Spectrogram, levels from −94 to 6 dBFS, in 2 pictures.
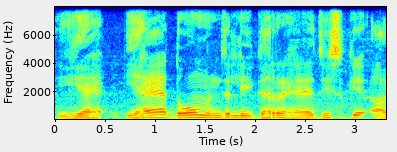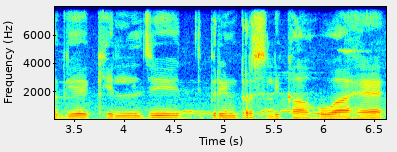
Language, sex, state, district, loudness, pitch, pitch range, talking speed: Hindi, male, Rajasthan, Bikaner, -16 LUFS, 145 Hz, 140-155 Hz, 120 wpm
